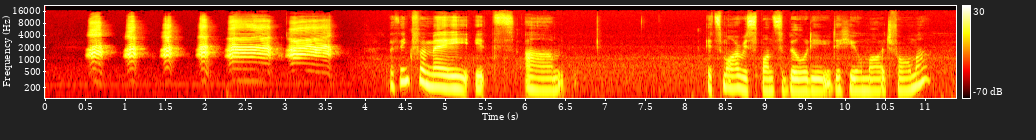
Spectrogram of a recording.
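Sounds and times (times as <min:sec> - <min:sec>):
crow cawing: 0:00.5 - 0:03.8
speech: 0:04.3 - 0:06.6, 0:08.3 - 0:11.3.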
